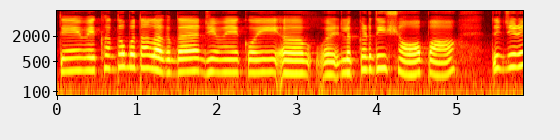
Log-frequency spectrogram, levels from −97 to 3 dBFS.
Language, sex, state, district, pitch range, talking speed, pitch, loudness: Punjabi, female, Punjab, Kapurthala, 270-330 Hz, 155 wpm, 290 Hz, -17 LUFS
